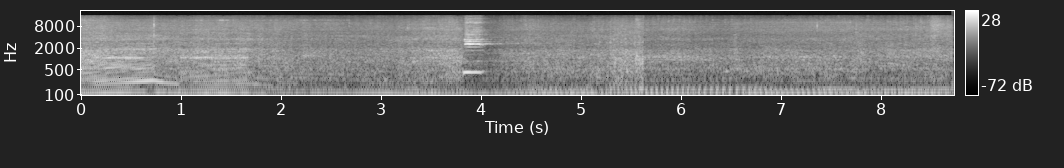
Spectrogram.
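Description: A 250cc KTM-engined single-cylinder motorcycle engine running as the bike is ridden at low speed. Its pitch falls over the first couple of seconds as it slows, a short horn beep sounds about four seconds in, and then the engine runs steadily at low revs.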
